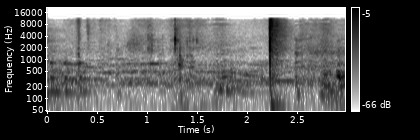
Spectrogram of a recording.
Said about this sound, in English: Okay. Insert face slap emoji.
